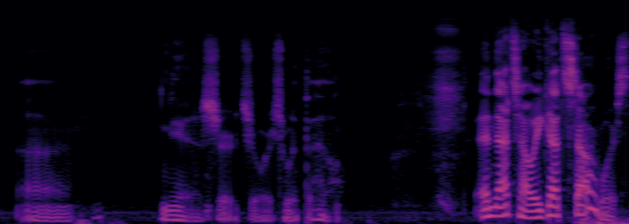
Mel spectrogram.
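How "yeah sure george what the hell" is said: soft-spoken, hushed voice, almost whispered. Acting out Harrison Ford talking to George: soft-spoken Harrison Ford impression. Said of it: "this is my Harrison Ford".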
